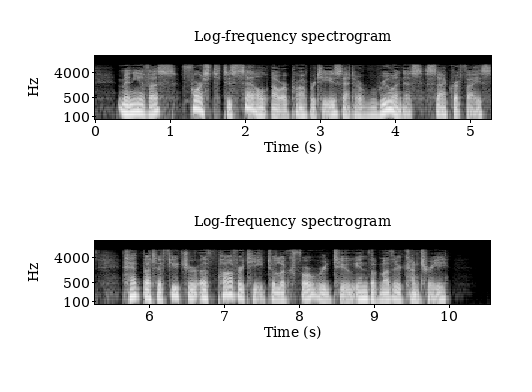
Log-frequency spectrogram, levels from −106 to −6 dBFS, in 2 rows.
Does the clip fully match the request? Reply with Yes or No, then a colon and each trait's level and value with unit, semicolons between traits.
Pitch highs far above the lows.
Yes: wide, 5.8 semitones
